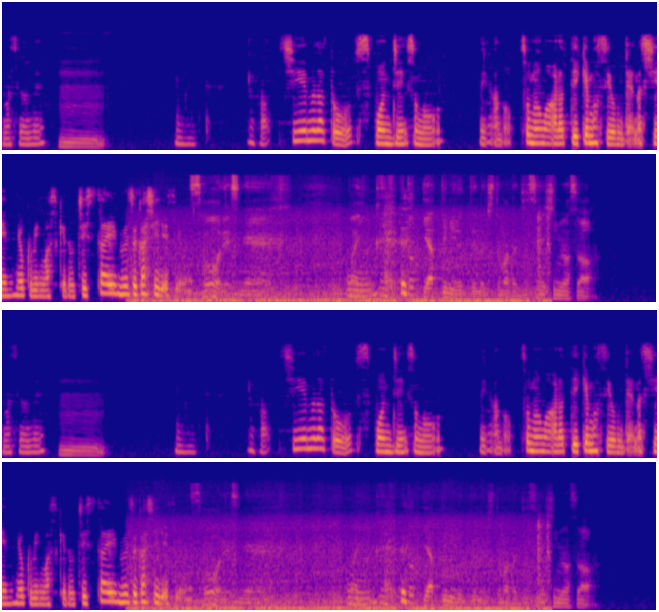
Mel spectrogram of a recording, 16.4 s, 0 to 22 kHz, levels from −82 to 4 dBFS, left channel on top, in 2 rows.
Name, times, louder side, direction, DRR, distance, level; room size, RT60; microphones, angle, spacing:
voice 1, 0.0-0.5 2.2-2.4 3.1-5.5 6.0-10.6 12.5-13.3, left 2 dB, 85° left, 3.2 m, -23 dB
voice 2, 0.7-1.3 10.7-15.6, left 3 dB, 70° left, 4.7 m, -34 dB
sound 1, 9.7-15.1, equal, 5° right, 0.7 m, -30 dB
head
